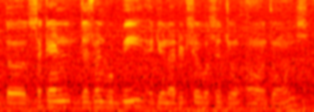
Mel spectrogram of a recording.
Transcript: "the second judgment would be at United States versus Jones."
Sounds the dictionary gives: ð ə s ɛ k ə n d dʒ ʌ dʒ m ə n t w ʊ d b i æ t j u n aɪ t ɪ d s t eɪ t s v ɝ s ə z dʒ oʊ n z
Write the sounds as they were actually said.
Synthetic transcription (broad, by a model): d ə s ɛ k ə n d dʒ ʌ dʒ m ə n t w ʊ d b i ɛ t j u n aɪ t ɪ d s t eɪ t v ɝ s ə dʒ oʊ n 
